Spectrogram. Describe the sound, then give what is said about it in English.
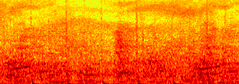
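A rowing machine's flywheel spins up in a dense, steady whirring rush, marked by a fast, regular low pulse about twice per second that keeps an even rhythm throughout. “to connect with the good timing to the flywheel to get that up spinning”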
